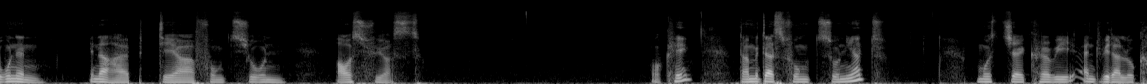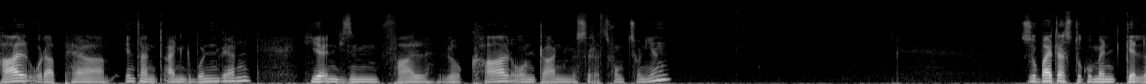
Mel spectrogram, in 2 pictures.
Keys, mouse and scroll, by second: 4.3 click, 7.2 click, 8.1 BackSpace, 8.1 Delete, 10.7 click, 11.9 BackSpace, 14.5 click, 16.3 click, 18.6 click, 20.2 click.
